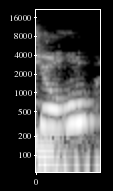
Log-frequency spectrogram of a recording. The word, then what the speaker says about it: Yoru: Moi, normalement, ça se prononce Yoru, mais je laisse Laure m'appeler Yoru.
